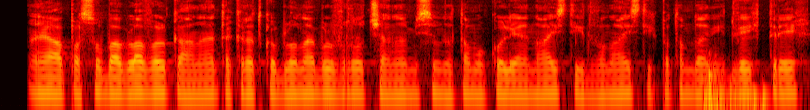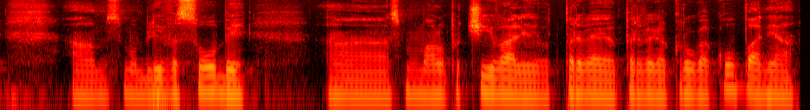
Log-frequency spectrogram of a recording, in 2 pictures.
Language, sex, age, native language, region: Slovenian, male, 30-49, Slovenian, Drava region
